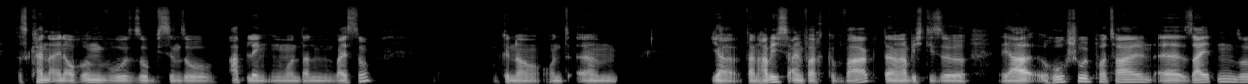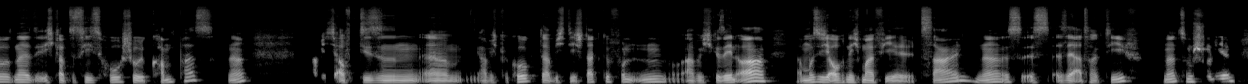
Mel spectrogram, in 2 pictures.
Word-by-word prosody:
das - - -6
kann 100 -2 +2
einen 95 0 +2
auch 90 +2 -1
irgendwo, 95 -1 0
so, 90 0 -2
bisschen, 90 +2 -4
so, 85 -2 -2
ablenken 90 -3 -1
und 85 -2 -3
dann, 85 -1 -4
weißt 90 +9 +1
du? 165 +3 -1 1.3
Genau 85 -5 0
und, 85 0 -7
ähm, 85 -2 -2 0.9
ja, - - +3
dann 90 -1 +2
habe 100 +5 +7
ich's 115 - +2
einfach 95 -2 +1
gewagt, - - +2
dann 90 - +5
habe 90 +1 +3
ich 95 - 0
diese, 85 -2 +1 0.3
ja, 90 +2 +7
Hochschulportalen 115 - +2
äh, 95 0 +4
Seiten, 115 +7 +3
so, 120 0 -1
ne? 110 -2 0
I - - -7
ich - - -3
glaube, - - -2
das - - -4
hieß 100 -1 -4
„Hochschulkompass“, 110 - -4
ne? 170 - -2 0.6
Habe - - -9
ich - - -5
auf - - 0
diesen, 95 -2 -1
ähm 85 -2 -1 0.2
habe 90 - -7
ich 85 - -8
geguckt. 135 -1 -2
Da - - +2
habe - - -7
ich 85 - -2
die 85 - -3
Stadt 110 +6 -1
gefunden, 120 +1 -4 0.2
habe 90 0 -3
ich 85 - -3
gesehen, 105 +2 +2
ah, 155 -1 +6 0.3
da - - -8
muss 105 +5 +1
ich 110 - +5
auch 95 - +3
nicht 105 -3 0
mal 95 -2 +4
viel 85 -1 -2
zahlen, 145 - 0
ne? 105 +6 0
Ist 110 +1 -1
ist - - -3
sehr - - +1
attraktiv, 140 +9 -3 0.2
ne, 125 +4 0
zum 130 -4 -3
Studieren. 135 +5 +1
95 Hz, 175 wpm, -26 LUFS, 90-115 Hz, 1.3 s, habe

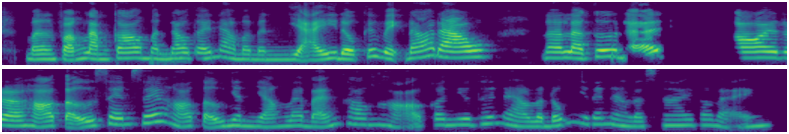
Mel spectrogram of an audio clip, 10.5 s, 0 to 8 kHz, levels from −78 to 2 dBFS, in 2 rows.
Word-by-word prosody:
Mình 200 0 -1
phận 185 0 +3
làm 205 -2 +3
con 235 +1 +2
mình 220 -2 -4
đâu 225 +1 -1
thể 225 0 -2
nào 255 -3 -5
mà 195 - -4
mình 180 -1 -7
dạy 185 +3 +1
được 200 -3 +6
cái 305 - -3
việc - - 0
đó 265 +7 +1
đâu. 270 0 +6 0.3
Nên 245 0 +1
là 225 -3 +4
cứ 290 +1 +6
để 255 - +4 0.5
coi 250 +1 +5
rồi 220 -3 +2
họ 200 -1 +2
tự 200 0 -1
xem 260 +3 -3
xét, 335 +6 -3
họ 185 - -3
tự 195 - -4
nhìn 210 0 -6
nhận 180 +1 -8
lại 215 0 -7
bản 200 +6 -6
thân 260 -3 -10
họ 230 -2 -8
coi 245 0 -9
như 250 +1 -6
thế 290 +1 -8
nào 230 -10 -7
là 190 - -3
đúng, 215 - -7
như 285 - -12
thế 270 - -8
nào 245 -6 -9
là 190 0 -8
sai 225 +4 -10
thôi 235 - -11
bạn. 200 +2 -11
225 Hz, 270 wpm, -20 LUFS, 200-255 Hz, 0.5 s, được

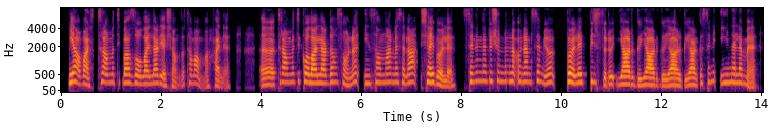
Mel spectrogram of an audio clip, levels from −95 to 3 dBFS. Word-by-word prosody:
Ya, 260 -3 +5
var. 195 -5 +4
Travmatik 255 -1 -3
bazı 245 -1 +2
olaylar 220 +1 +2
yaşandı, 165 - -4
tamam 230 -3 -4
mı, 145 +2 -10
hani. 155 -7 -4 0.6
Eee, 185 +2 +1
travmatik 260 +3 -4
olaylardan 240 0 +4
sonra 240 +1 -3
insanlar, 245 +3 -4
mesela, 255 0 -1
şey 255 -2 +3
böyle, 165 -4 0
senin 280 +2 -4
ne 290 -1 -5
düşündüğünü 280 -1 -3
önemsemiyor, 260 -2 -2 0.3
böyle, 250 -1 +5
bir 270 - 0
sürü 205 -5 -2
yargı, 200 -3 +4
yargı, 185 -2 +3
yargı, 170 -2 +2
yargı, 190 +4 +1
seni 260 +5 -9
iğneleme. 245 -1 -1
235 Hz, 130 wpm, -25 LUFS, 195-260 Hz, 0.6 s, Ya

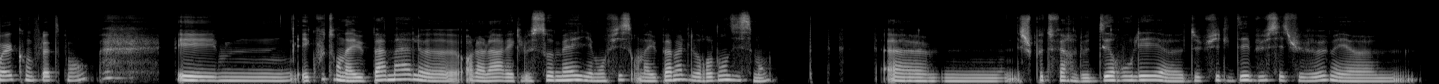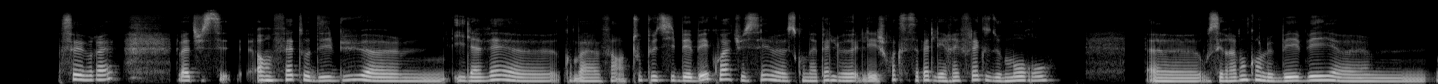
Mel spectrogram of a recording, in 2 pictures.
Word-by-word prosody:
ouais 200 +1 +2
complètement, 190 +2 -4 0.9
et 185 -3 +5
mmh, 170 -1 -1
écoute, 185 +7 -3
on 195 - +5
a 160 -1 +5
eu 165 - +3
pas 195 +6 +2
mal, 225 0 +2
heu 160 - +2
oh - - 0
là 165 -2 +2
là, 165 +2 +3
avec 165 -2 0
le - - -3
sommeil 195 +2 +3
et - - +1
mon 165 0 -1
fils, 210 +6 -4
on - - -3
a 160 - +1
eu 155 - 0
pas 190 +3 +3
mal 220 +1 +1
de 185 - -2
rebondissements. 190 -1 0 1.2
Hem, 165 -2 +1 0.8
je - - +2
peux 185 - -4
te 190 - -7
faire 180 -4 -1
le 150 0 -2
déroulé, 190 +4 +3
heu, 150 -2 0
depuis 170 +6 -5
le 180 -3 -11
début 190 +2 0
si 195 -1 -3
tu 180 -1 -4
veux, 170 +4 0
mais 180 -6 +1
hem 150 -1 -2 1.0
c'est 225 -2 +3
vrai? 215 +6 0 0.6
Et - - -8
bah, 185 - +4
tu 185 0 -7
sais, 185 - -3 0.3
en 200 -1 +4
fait, 215 +3 -1
au 200 - +4
début 180 +5 -1
hem, 160 - +1
il 170 0 -1
avait, 175 +6 +2 0.2
heu 160 0 -2
quand - - -6
bah, 155 - +1
enfin, 155 +2 -5
tout 200 - -5
petit 195 0 -3
bébé, 175 +5 +3
quoi, 230 0 +1
tu 225 -4 -6
sais 185 +6 -3
le 185 -6 +1
ce 165 - -2
qu'on 170 - -4
appelle 190 +4 -1
le 165 -2 +1
les 85 - 0
je - - -5
crois 220 - -5
que 220 - -11
ça - - -14
s'appelle 190 0 -2
les 165 - +1
réflexes 180 +5 -2
de 165 -2 -1
Moro, 185 +3 0 1.0
heu, 150 0 +1
où - - -8
c'est 165 +2 0
vraiment 170 +6 +2
quand 210 - 0
le 170 -4 +2
bébé 175 +5 +4
hem, 150 - -1
175 Hz, 185 wpm, -23 LUFS, 165-195 Hz, 1.2 s, et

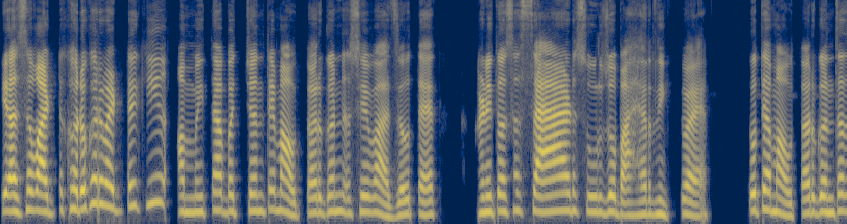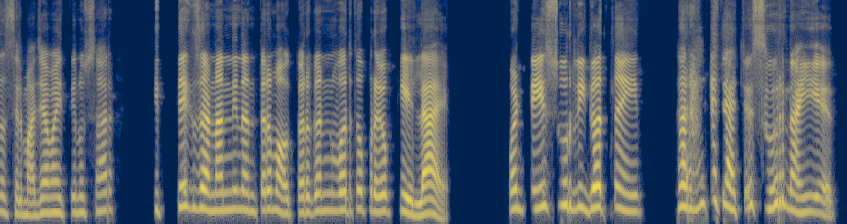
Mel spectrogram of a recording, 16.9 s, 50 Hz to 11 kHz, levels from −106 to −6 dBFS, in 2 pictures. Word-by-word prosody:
की 245 - 0
असं 240 +3 +3
वाटतं, 240 -2 +5
खरोखर 280 +6 +2
वाटतं, 305 -1 0
की 360 +3 -4 0.2
अमिताभ 230 +2 -2
बच्चन 240 +1 -4
ते 275 - -1
माउथॉर्गन 225 +1 -2
असे 210 +3 -4
वाजवतायेत 195 -1 -2 0.4
आणि 225 +1 +2
तो 245 - +1
असा 250 +2 -5
सॅड 240 +1 +4
सूर 230 -1 -5
जो 235 +2 -1
बाहेर 190 0 -2
निघतोय. 195 -2 -4 0.4
तो 250 - +1
त्या 270 -2 +2
माउथॉर्गनचाच 220 +3 -1
असेल 205 -2 -6
माझ्या 190 +4 -1
माहितीनुसार 225 +3 -5 0.4
कित्येक 300 +4 -2
जणांनी 265 -1 +4
नंतर 260 0 0
माउथॉर्गनवर 245 +2 -1
तो 270 - -1
प्रयोग 240 -2 0
केलाय, 210 -2 +5 0.6
पण 275 +1 0
ते 275 +4 +4
सूर 335 +2 -2
निघत 295 +2 +5
नाहीत. 250 -5 +2 0.4
कारण 305 0 +2
की 400 - +1
त्याचे 305 -1 +1
सूर 295 +4 -1
नाहीयेत. 225 -5 +2
240 Hz, 150 wpm, -23 LUFS, 220-265 Hz, 0.6 s, वाटतं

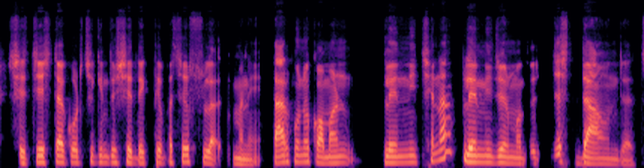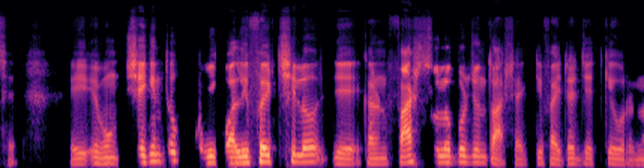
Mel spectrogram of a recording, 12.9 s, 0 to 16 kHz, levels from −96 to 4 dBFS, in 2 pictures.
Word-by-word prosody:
সে - - +1
চেষ্টা 140 0 +4
করছে 135 0 -4
কিন্তু 140 -1 -4
সে 135 - +4
দেখতে 125 +2 -4
পাচ্ছে 130 +3 -3
ফ্লা 130 - 0 0.2
মানে 100 -2 -3 0.2
তার 140 - +6
কোনো 150 0 -2
কমান্ড 130 +1 +1 0.4
প্লেন 130 -1 +1
নিচ্ছে 140 +4 -6
না। - - +6 0.2
প্লেন 150 -2 +7
নিজের 135 -1 0
মতো 115 -2 -7 0.2
জাস্ট 160 0 -2
ডাউন 110 -1 +2
যাচ্ছে। 90 - -13 0.7
এ - - -4 0.2
এবং 120 0 -2 0.2
সে 150 - +6
কিন্তু 160 +2 0 0.2
খুবই 135 +1 0
কোয়ালিফাইড 135 +4 +6
ছিল 150 -3 +2 0.3
যে 115 - 0 0.2
কারণ 110 0 -3 0.2
ফার্স্ট 135 +3 +5
সোলো 140 0 +2
পর্যন্ত 140 -2 -1
আসা - - -12
একটি 95 +6 -12
ফাইটার 115 0 -4
জেটকে 110 +1 -9
ওড়ানো 100 0 -11
130 Hz, 175 wpm, -23 LUFS, 115-140 Hz, 0.7 s, প্লেন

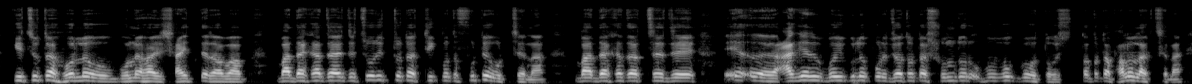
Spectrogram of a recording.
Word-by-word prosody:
কিছুটা 195 +2 +2
হলেও 170 0 +3 0.3
মনে 150 +3 0
হয় 140 -2 +4
সাহিত্যের 135 0 0
অভাব 125 -1 +1 0.4
বা 155 - +8
দেখা 170 +1 +3
যায় 175 0 +7
যে, 170 - -5
চরিত্রটা 195 -1 0
ঠিক 185 -1 -7
মতো 175 - -7
ফুটে 200 +1 0
উঠছে 130 - -6
না। 110 - -3 0.4
বা 160 - +6
দেখা 165 +1 +1
যাচ্ছে 170 0 +2 0.2
যে 160 0 +4 0.4
অ্যা 450 -1 -2 0.5
আগের 190 +4 +4 0.2
বইগুলো 185 +1 0
পড়ে 180 -2 -3
যতটা - - +2
সুন্দর 175 +2 -6
উপভোগ্য 165 +1 -7
হত 135 - -7 0.4
ততটা 155 - -3
ভালো 185 - +2
লাগছে - - -2
না। 115 - -4
175 Hz, 160 wpm, -22 LUFS, 155-190 Hz, 0.5 s, বা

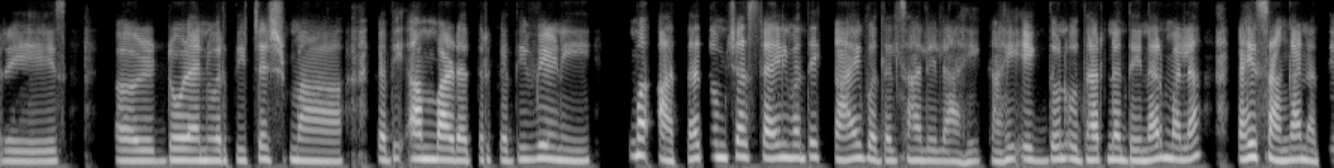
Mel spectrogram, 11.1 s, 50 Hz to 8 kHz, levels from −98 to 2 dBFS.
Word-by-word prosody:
Dress, 180 0 -4 0.4
अ, - - -5 0.4
डोळ्यांवरती 190 -1 +1
चष्मा, 200 -2 0 0.6
कधी 205 +3 -2 0.2
अंबाडा 205 -3 +4
तर 200 - -8
कधी 195 +3 -4
वेणी. 200 -5 0 0.4
मग 285 - +6 0.2
आता 215 +4 -1
तुमच्या 245 +1 +2
स्टाईलमध्ये 235 +1 +1
काय 210 +2 +1
बदल 190 -2 -2
झालेला 190 -3 -2
आहे? 170 -1 -3
काही 190 +4 -2
1-2 210 +4 -2
उदाहरणं 205 0 +1
देणार 195 +4 +1
मला? 215 +4 +1 0.3
काही 225 +3 +5
सांगा 205 -4 +6
ना 195 -3 0
ते 175 +2 -11
200 Hz, 140 wpm, -25 LUFS, 190-215 Hz, 0.6 s, मग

